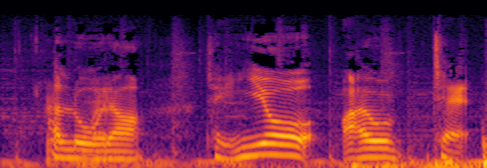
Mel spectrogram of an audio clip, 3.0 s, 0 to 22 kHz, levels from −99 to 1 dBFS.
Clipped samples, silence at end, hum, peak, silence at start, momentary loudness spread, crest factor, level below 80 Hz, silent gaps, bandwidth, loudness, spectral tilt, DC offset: under 0.1%; 0 s; none; -6 dBFS; 0 s; 13 LU; 16 dB; -34 dBFS; none; 13.5 kHz; -21 LUFS; -5.5 dB/octave; under 0.1%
